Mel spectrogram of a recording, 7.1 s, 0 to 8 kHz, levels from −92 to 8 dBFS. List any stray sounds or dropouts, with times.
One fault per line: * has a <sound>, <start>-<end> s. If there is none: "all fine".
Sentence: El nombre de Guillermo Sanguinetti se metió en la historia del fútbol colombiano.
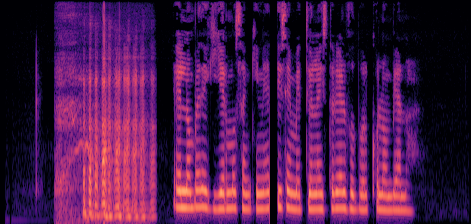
* has a laugh, 0.8-2.4 s
* has a dropout, 4.0-4.2 s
